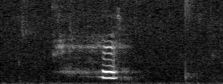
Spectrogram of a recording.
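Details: A sleeping cat that also snores like an old man gives one brief murmured sleep-talk sound, a short harmonic chirp-like note lasting about a tenth of a second, against a quiet indoor background.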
